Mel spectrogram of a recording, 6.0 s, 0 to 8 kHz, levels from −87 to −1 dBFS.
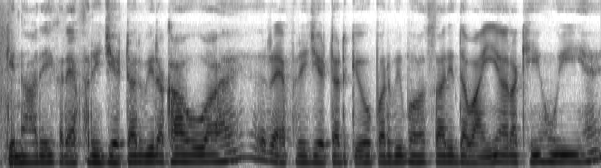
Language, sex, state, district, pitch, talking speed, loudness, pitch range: Hindi, male, Madhya Pradesh, Umaria, 125 Hz, 170 wpm, -14 LUFS, 115-130 Hz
